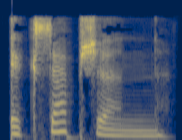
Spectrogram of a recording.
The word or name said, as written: exceptionless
